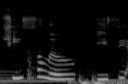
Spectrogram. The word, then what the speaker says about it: Chisolu: It is pronounced Chisolu, so.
